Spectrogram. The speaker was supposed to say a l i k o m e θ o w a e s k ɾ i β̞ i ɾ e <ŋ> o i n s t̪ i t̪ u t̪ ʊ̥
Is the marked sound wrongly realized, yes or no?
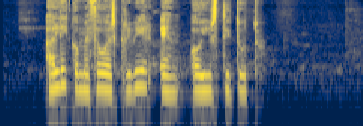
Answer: no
